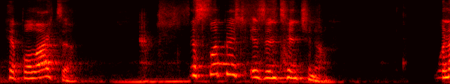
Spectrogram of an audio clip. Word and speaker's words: Hippolyta: you who have noticed my pronunciation has been hippolyta rather than hippolyta the slippage is intentional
